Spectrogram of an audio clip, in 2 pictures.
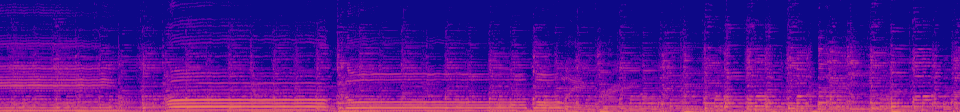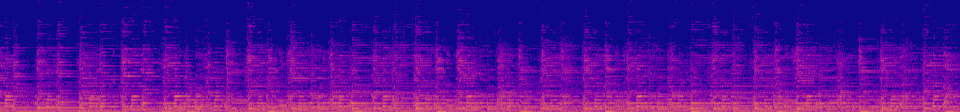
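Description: Old-time string band music. For the first six seconds long held notes slide in pitch over a steady plucked banjo and guitar rhythm, then an instrumental break of plucked banjo with guitar runs on.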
